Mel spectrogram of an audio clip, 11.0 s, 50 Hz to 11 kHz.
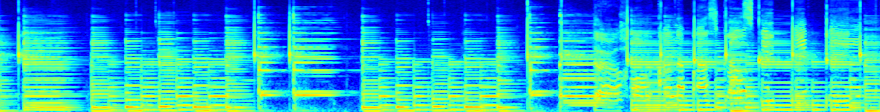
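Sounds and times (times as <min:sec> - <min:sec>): electronic keyboard piano music: 0:00.0 - 0:11.0.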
